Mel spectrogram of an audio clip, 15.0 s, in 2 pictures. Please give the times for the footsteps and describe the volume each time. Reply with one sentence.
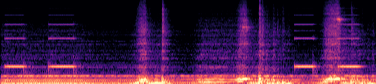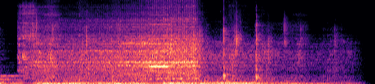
The footsteps can be heard from 8.1 to 14.8 s, getting quieter.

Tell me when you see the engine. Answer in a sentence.
You can hear the engine from 0.0 to 11.5 s.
